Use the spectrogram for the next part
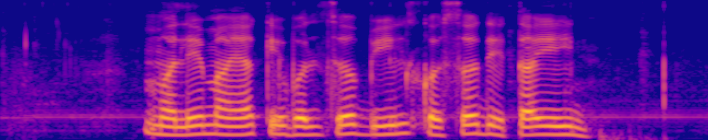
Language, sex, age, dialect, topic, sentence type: Marathi, female, 36-40, Varhadi, banking, question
